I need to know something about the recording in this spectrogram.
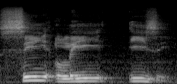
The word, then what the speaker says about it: Cleazy: It's pronounced C-Lee-Easy. C-Lee-Easy, so I got it right.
